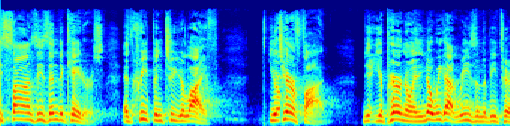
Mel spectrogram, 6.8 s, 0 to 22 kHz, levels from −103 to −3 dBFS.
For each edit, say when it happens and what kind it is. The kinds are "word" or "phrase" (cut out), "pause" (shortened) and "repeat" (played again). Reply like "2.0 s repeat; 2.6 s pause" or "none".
1.7 s phrase; 3.7 s word; 5.7 s phrase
